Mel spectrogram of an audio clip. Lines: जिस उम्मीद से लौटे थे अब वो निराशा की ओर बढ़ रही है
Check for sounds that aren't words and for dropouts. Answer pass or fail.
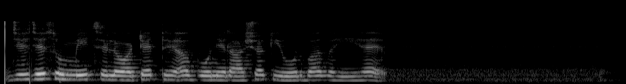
pass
